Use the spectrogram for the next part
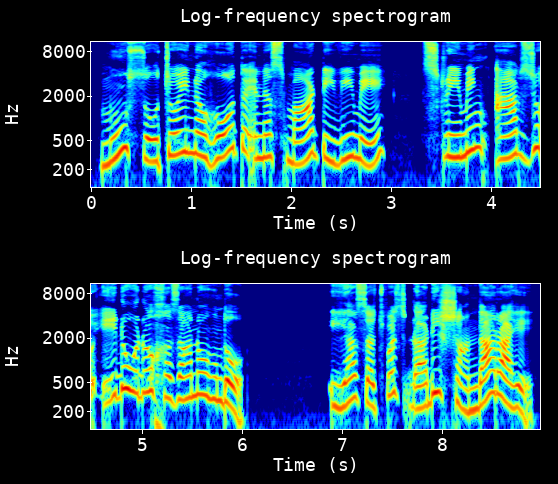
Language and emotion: Sindhi, surprised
